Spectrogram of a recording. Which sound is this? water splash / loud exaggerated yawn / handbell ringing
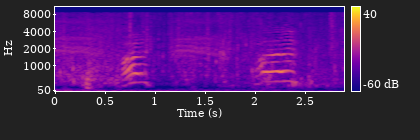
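water splash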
